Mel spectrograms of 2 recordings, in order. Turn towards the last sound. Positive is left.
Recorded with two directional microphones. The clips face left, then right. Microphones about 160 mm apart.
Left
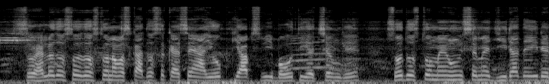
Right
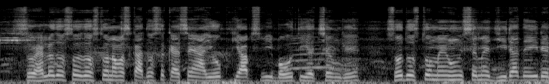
turn(degrees=0)  # may be behind; listen again after turning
